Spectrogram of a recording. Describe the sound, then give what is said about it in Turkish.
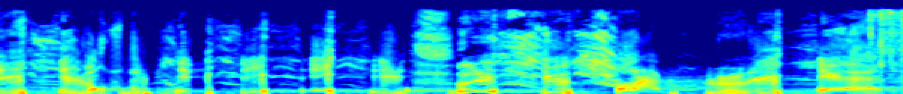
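A man coughs and clears his throat repeatedly between bursts of muttered, voiced talking, after choking on exhaust smoke from a passing dolmuş minibus; the rough coughs and vocal sounds are fairly loud, running continuously throughout. “kendi kendine konuşup öksürüp duruyorsun.”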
